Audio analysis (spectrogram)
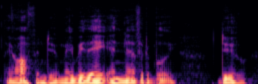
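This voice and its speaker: A man's voice: on the low side, fairly even intonation, a little fast, vocal fry, warm tone, slightly rough. An American man, a guest philosopher, talking through ideas in a thoughtful, professorial way with the odd wry laugh. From United States. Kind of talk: conversational interview.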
